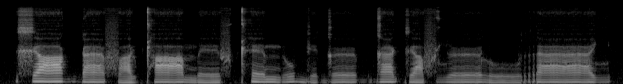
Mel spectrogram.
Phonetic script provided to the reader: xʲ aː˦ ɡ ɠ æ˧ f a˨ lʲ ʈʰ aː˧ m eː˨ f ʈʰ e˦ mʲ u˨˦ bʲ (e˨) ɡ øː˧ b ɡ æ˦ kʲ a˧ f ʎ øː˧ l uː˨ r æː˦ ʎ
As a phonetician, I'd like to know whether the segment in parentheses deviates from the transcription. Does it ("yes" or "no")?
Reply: no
